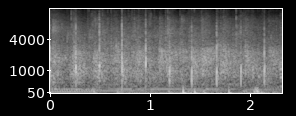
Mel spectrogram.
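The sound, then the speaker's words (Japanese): Applause from an audience welcoming a speaker at a corporate investor-relations presentation: a steady, moderately loud wash of many hands clapping, with a few sharper individual claps standing out, under a low steady hum. “皆様拍手でお迎えください。”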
